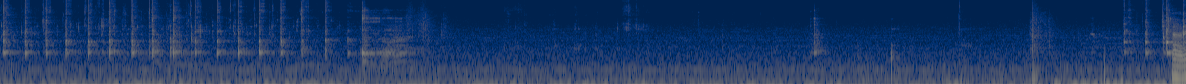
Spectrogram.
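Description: A spoon stirs eggs into a chocolate coconut pie filling of milk, sugar, butter and chocolate in a bowl, with a rapid clinking at first, then steady scraping and occasional taps against the bowl.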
